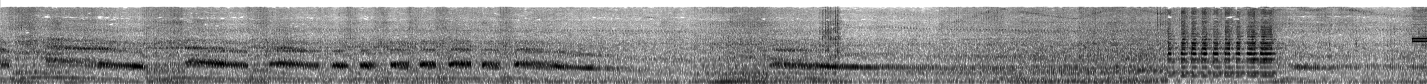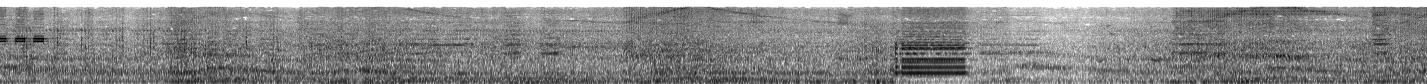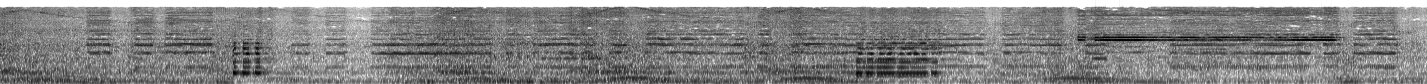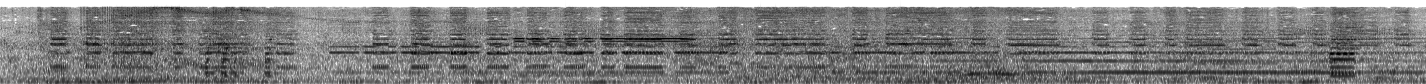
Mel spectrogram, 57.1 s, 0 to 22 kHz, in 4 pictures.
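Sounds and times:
tractor engines revving: 0.0s - 57.0s
horn blasts: 11.6s - 13.0s, 14.1s - 15.0s, 23.0s - 24.6s, 25.8s - 57.0s.

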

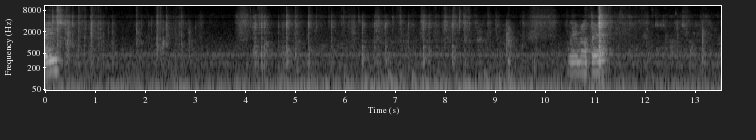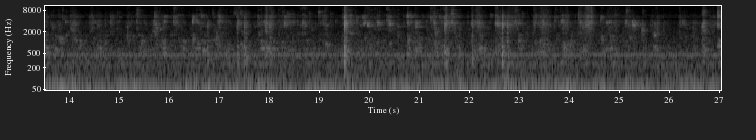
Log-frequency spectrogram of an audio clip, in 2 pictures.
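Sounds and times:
paper rustling: 0.0s - 3.2s
faint steady hum: 0.0s - 27.0s.

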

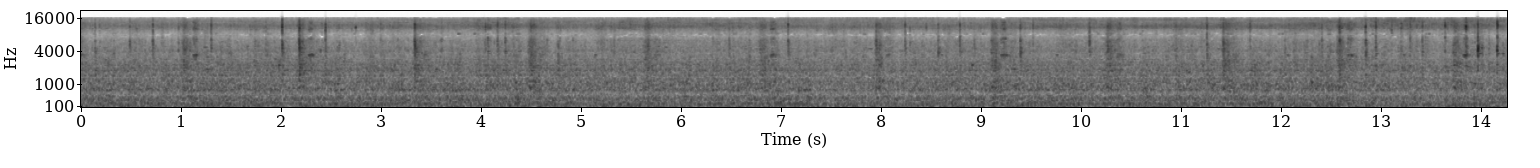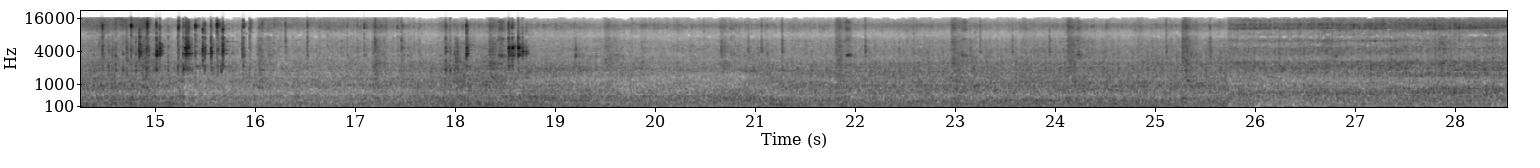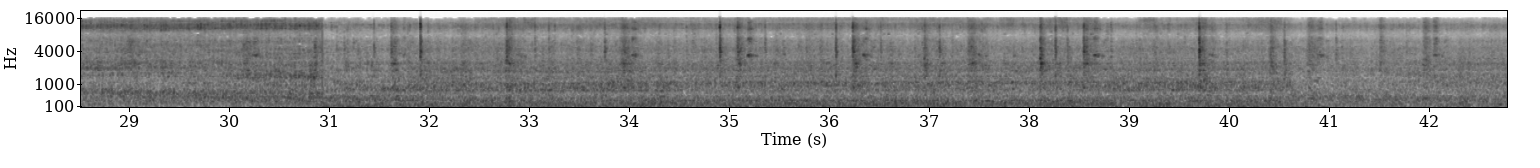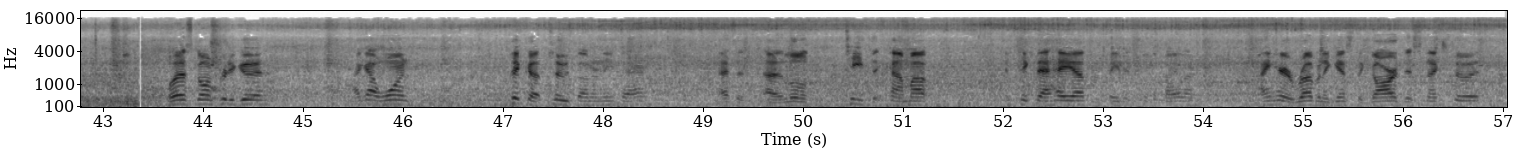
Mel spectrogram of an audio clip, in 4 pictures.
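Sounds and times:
baler mechanical clatter: 0.0s - 57.0s.

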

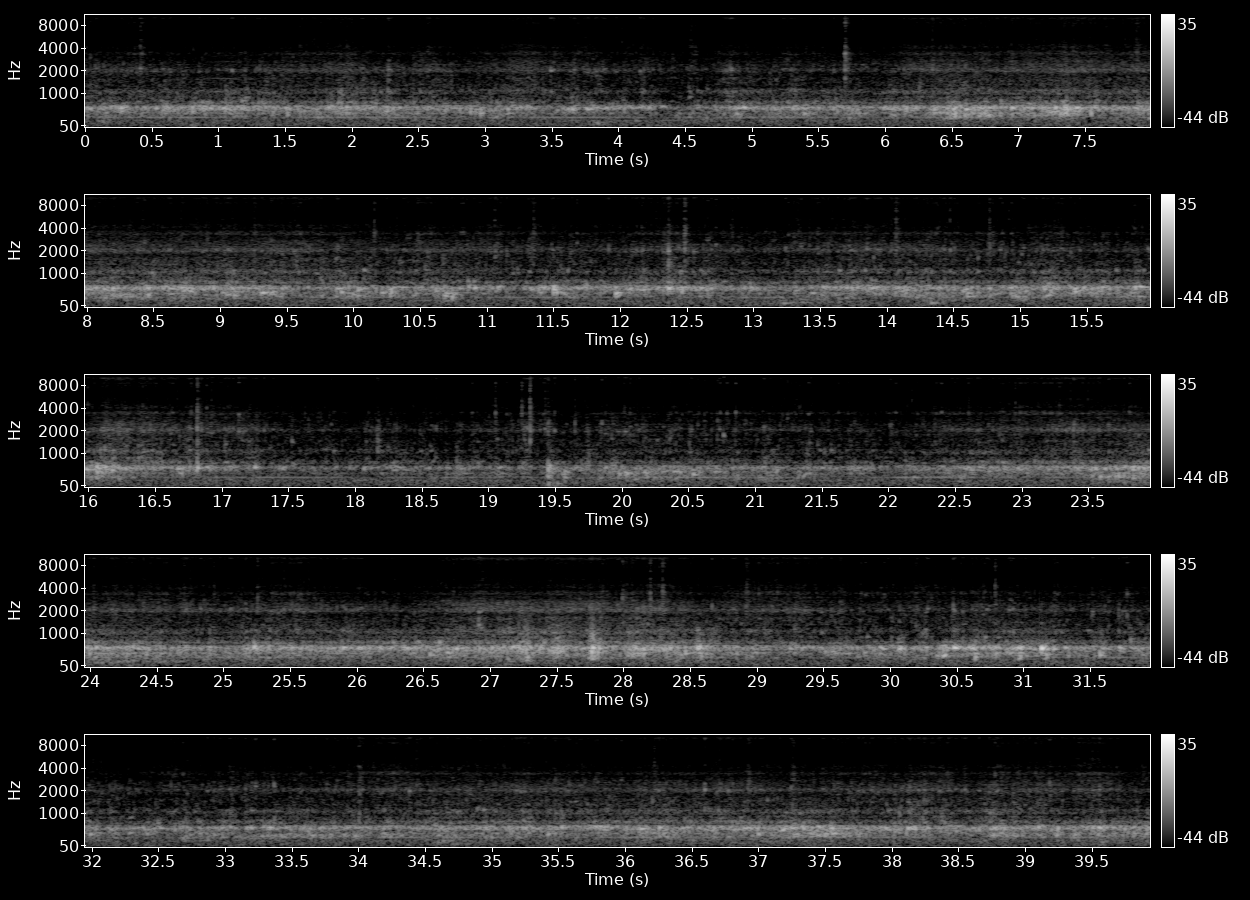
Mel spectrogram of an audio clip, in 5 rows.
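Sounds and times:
muffled underwater churning water: 0.0s - 39.9s
faint clicks: 0.2s - 0.6s, 3.4s - 6.5s, 9.2s - 15.0s, 16.7s - 20.0s, 26.9s - 32.1s.

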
